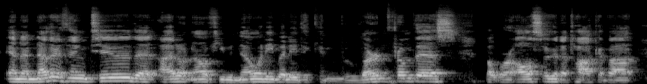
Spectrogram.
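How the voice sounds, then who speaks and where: A man hosts a casual podcast interview at a mid-range pitch. He is enthusiastic and chatty. He often says the same phrase twice to drive a point home. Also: moderate pace. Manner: enthusiastic, repeats phrases for emphasis. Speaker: podcast host.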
